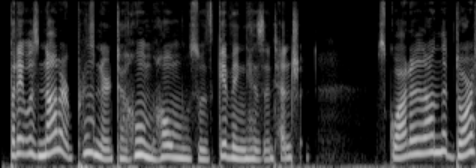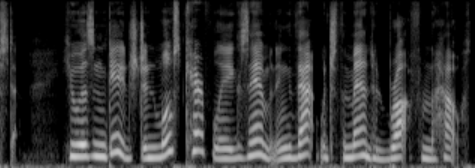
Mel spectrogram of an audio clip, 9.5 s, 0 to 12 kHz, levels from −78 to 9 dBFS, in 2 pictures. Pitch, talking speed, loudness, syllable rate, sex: 245 Hz, 210 wpm, -18 LUFS, 6.0 syllables/s, female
